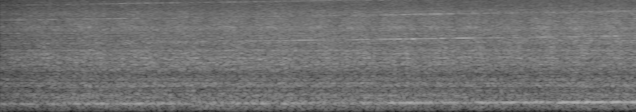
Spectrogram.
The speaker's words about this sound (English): Yes, so we're in the helicopter now. It's a significantly more spacious aircraft than the tiny little electric airplane I was in a few moments ago.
